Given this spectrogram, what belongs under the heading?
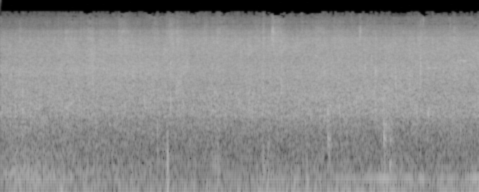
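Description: Steady rain falls without a break, a dense, even hiss of drops that fills the whole stretch with no voices.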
